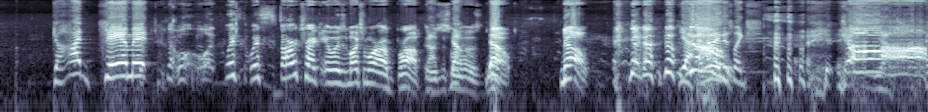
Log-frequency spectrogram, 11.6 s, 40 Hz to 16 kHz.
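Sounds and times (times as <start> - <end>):
speech: 0.7 - 6.4, 7.0 - 11.5
laughter: 7.6 - 11.0
man screaming in frustration: 8.5 - 9.2, 10.5 - 11.5.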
